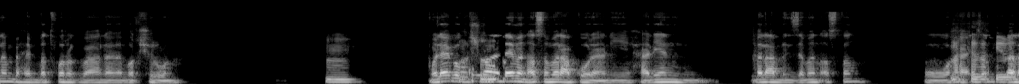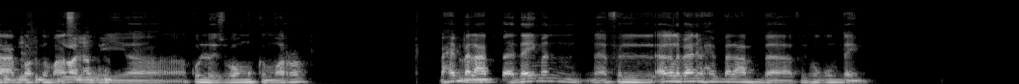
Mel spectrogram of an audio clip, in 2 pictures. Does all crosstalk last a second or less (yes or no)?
no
